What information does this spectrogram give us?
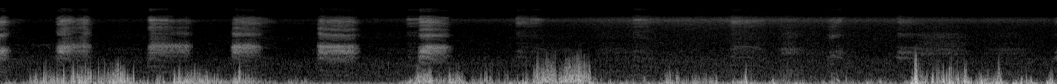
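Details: A rapid run of about six harsh caws from a crow family with young in a park, then quieter scattered calls, mixed with bursts of low rustling and scuffling.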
